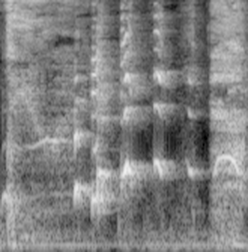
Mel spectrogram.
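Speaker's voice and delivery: high breathy burst of laughter; real giggle fit. Real, not acted. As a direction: break up laughing. Laughing at her own story.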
